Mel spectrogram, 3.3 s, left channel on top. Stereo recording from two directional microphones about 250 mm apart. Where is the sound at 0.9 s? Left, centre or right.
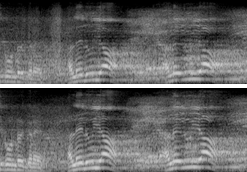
Right.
